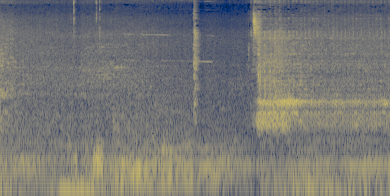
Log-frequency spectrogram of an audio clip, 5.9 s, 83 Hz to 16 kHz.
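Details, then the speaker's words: Honda Vario 125 KZR that died when throttled: brief cranking catches, then a clean rise in revs that holds without stumbling; weak part identified, now starts and revs normally. "Oke, sekarang dia mau ya. Sekarang mau hidup dan digas juga sekarang mau dia ya."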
